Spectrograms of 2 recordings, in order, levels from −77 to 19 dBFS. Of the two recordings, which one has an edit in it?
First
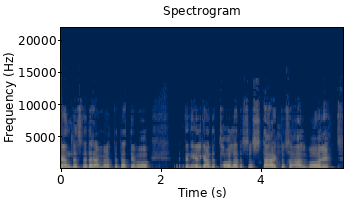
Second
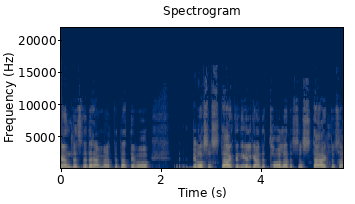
first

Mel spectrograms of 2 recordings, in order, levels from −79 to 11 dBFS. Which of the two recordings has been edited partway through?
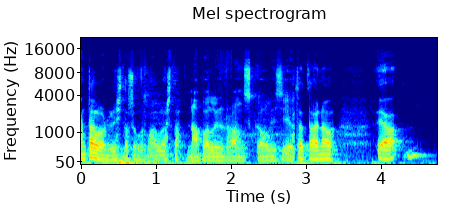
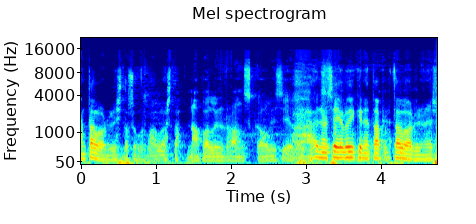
first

